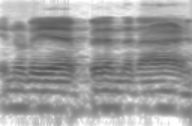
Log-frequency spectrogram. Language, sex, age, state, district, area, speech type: Tamil, male, 45-60, Tamil Nadu, Pudukkottai, rural, spontaneous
